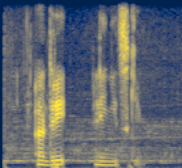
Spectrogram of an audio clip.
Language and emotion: Russian, neutral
